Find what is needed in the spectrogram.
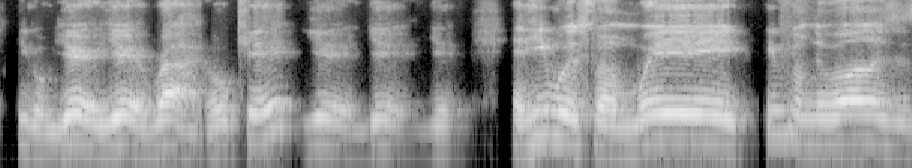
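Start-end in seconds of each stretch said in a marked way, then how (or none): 0.3-3.0 low, deep impression of an old-school coworker; deep-voiced old-school guy. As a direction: imitate a deep-voiced older man. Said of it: "he had a deep voice".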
